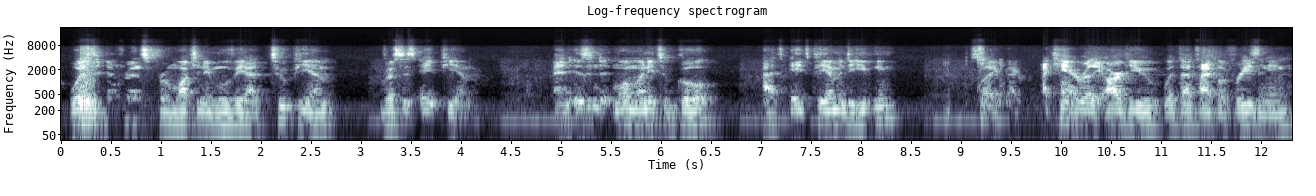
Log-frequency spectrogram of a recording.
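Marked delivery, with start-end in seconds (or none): 0.1-8.4 put-on heavy Nigerian accent, laid on thick. Retelling a father's reply to a request to see a movie, thick nigerian accent. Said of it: "with his thick Nigerian accent".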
